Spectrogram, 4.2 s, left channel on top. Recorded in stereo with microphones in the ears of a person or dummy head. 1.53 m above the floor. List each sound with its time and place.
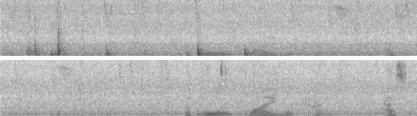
1.8 s a man speaking: 55° right (ahead or behind), 0.6 m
